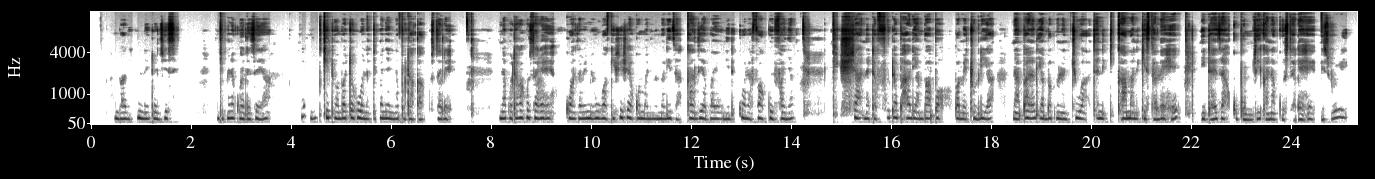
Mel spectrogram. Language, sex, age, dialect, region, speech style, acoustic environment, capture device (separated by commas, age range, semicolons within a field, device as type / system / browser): Swahili, female, 35-44, Kenya - Nairobi Sheng-influenced, Kenya, focused, silence, mobile / Linux / Chrome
